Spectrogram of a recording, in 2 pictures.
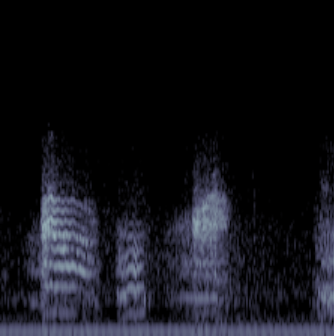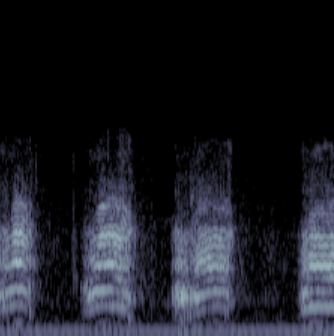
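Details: Cat calling insistently with seven meows of varying length and pitch, some bending upward, others wavering, all set against a constant low electrical hum.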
